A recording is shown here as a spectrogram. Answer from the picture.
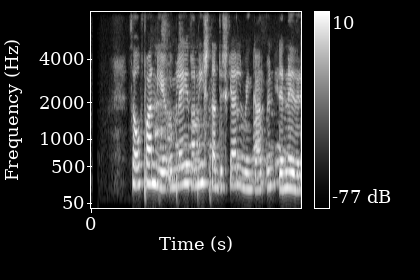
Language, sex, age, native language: Icelandic, female, 11, Icelandic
